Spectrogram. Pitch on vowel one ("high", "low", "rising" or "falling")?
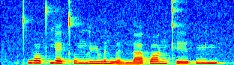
high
